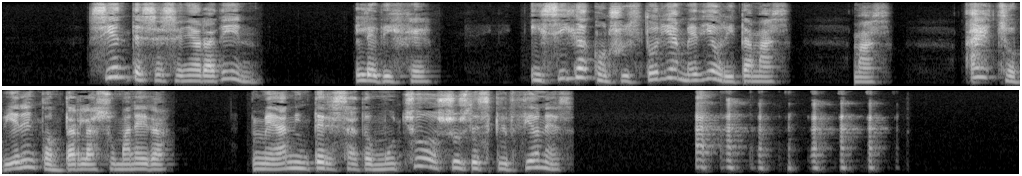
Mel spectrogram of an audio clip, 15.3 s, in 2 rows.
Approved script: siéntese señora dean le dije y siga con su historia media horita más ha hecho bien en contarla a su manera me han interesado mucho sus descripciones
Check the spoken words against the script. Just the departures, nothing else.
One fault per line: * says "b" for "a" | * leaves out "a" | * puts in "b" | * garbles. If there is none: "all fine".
* puts in "más"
